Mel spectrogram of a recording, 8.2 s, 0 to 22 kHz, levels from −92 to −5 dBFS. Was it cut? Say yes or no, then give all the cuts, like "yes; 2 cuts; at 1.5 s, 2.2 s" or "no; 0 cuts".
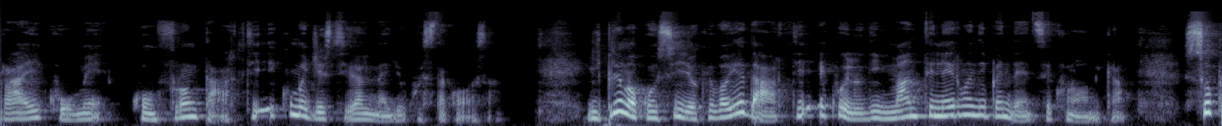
no; 0 cuts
